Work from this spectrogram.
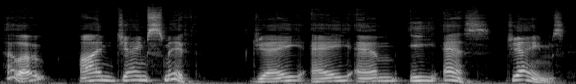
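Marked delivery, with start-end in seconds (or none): none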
